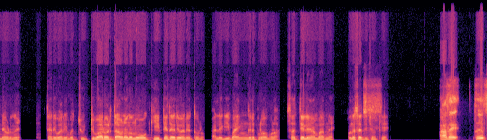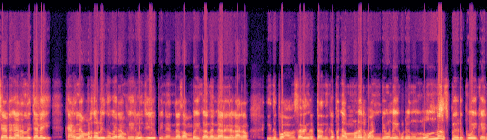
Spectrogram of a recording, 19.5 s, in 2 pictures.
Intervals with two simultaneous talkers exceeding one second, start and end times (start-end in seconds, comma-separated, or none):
none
